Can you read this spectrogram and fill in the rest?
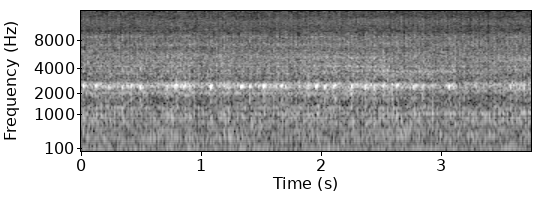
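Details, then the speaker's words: Steady metallic clatter at idle with a loose, tinny chatter up high that never settles. The tech suspects the timing chain, saying it is the chain bouncing around in there making the noise. "In case you were just wondering what that sounds like, that's the chain bouncing around in there making all that"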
